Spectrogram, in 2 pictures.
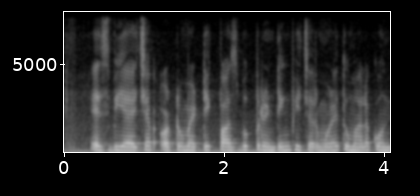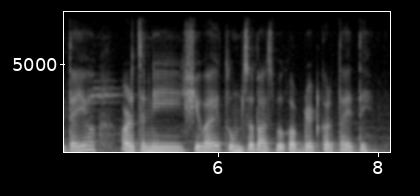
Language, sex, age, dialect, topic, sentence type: Marathi, female, 18-24, Varhadi, banking, statement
